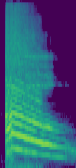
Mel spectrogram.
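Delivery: long, loud falling "oh!"; triumphant whoop. Pretend. Comedian celebrating her own burn on America, loud drawn-out whoop. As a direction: crow it like a burn just landed.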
